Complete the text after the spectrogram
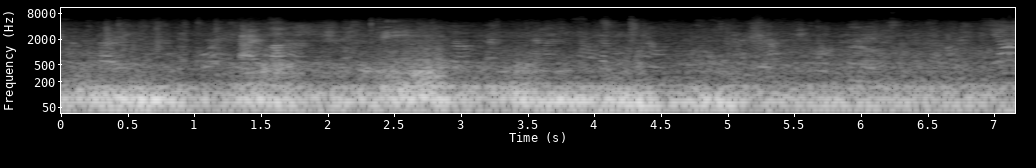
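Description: A passing train rushes by close outside.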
